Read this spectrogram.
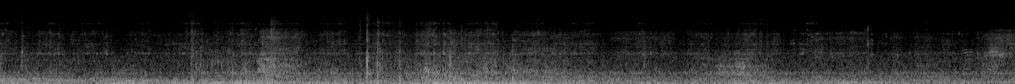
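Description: Tyres roll over asphalt.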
